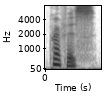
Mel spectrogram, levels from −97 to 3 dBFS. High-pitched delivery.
Yes: high, 215 Hz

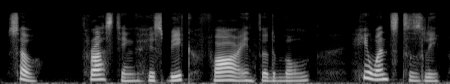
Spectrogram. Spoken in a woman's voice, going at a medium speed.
Yes: female; average, 160 wpm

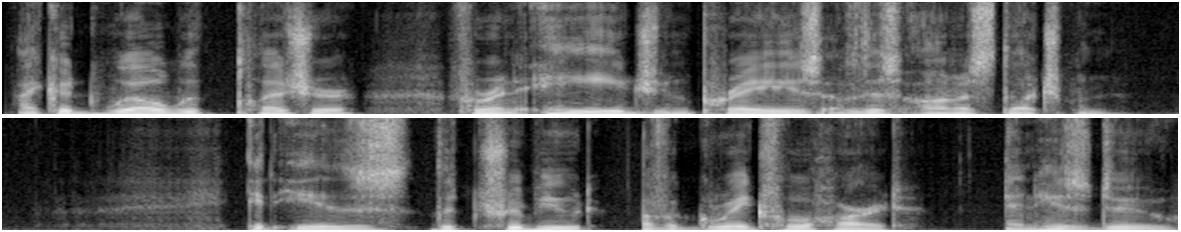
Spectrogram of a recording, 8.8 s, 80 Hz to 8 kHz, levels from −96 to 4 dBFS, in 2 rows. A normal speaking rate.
Yes: average, 170 wpm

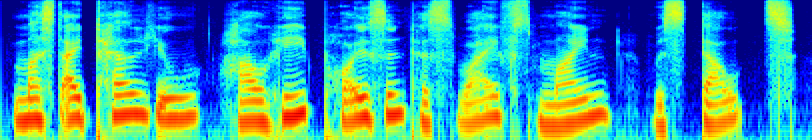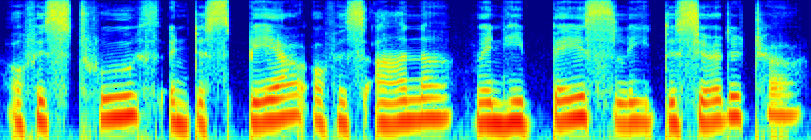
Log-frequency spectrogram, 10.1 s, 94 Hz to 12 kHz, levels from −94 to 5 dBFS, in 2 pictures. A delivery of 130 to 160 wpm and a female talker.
Yes: average, 150 wpm; female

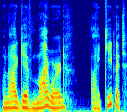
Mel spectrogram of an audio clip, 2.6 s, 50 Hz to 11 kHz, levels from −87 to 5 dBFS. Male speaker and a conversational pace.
Yes: male; average, 190 wpm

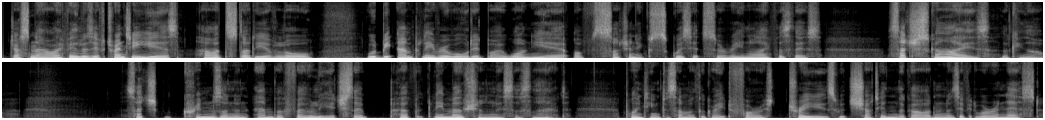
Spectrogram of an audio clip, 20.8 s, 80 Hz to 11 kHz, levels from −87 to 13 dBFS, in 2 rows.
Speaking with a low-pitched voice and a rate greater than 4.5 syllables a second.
No: high, 205 Hz; 4.9 syllables/s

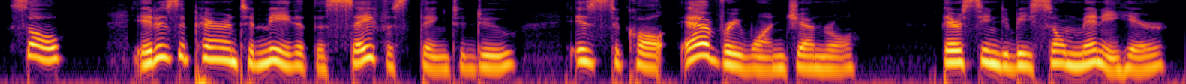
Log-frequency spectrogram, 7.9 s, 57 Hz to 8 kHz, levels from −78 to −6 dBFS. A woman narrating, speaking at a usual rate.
Yes: female; average, 175 wpm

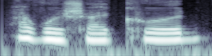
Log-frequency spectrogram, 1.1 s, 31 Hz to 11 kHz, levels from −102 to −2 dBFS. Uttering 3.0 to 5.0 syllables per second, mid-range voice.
Yes: 4.5 syllables/s; medium, 175 Hz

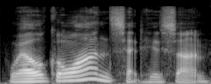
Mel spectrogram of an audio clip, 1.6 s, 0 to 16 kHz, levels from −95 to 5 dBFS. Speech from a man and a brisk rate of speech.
Yes: male; fast, 225 wpm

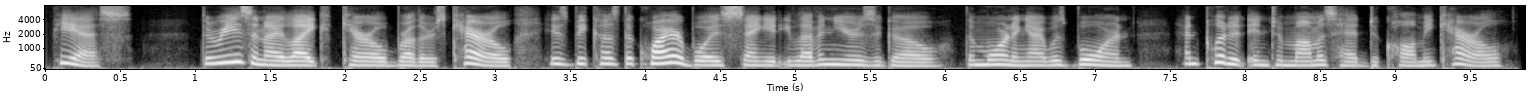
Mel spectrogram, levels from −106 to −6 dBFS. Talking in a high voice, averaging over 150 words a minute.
Yes: high, 210 Hz; average, 200 wpm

